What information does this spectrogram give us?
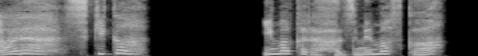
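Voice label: HELLO Japanese, Voice; GF Alarm; G36C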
